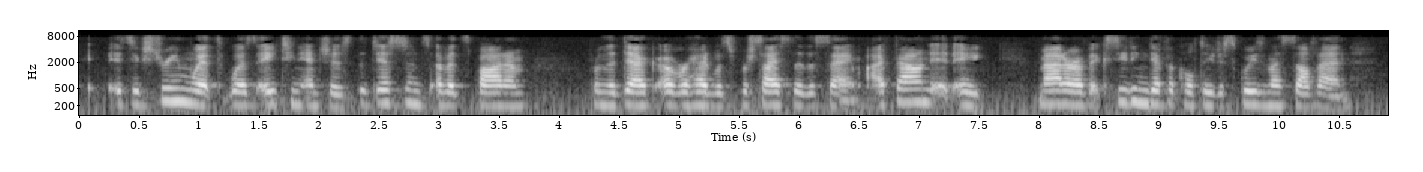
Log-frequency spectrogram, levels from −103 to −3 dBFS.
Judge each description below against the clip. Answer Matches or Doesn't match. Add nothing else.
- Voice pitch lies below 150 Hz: Doesn't match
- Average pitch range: Doesn't match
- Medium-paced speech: Matches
